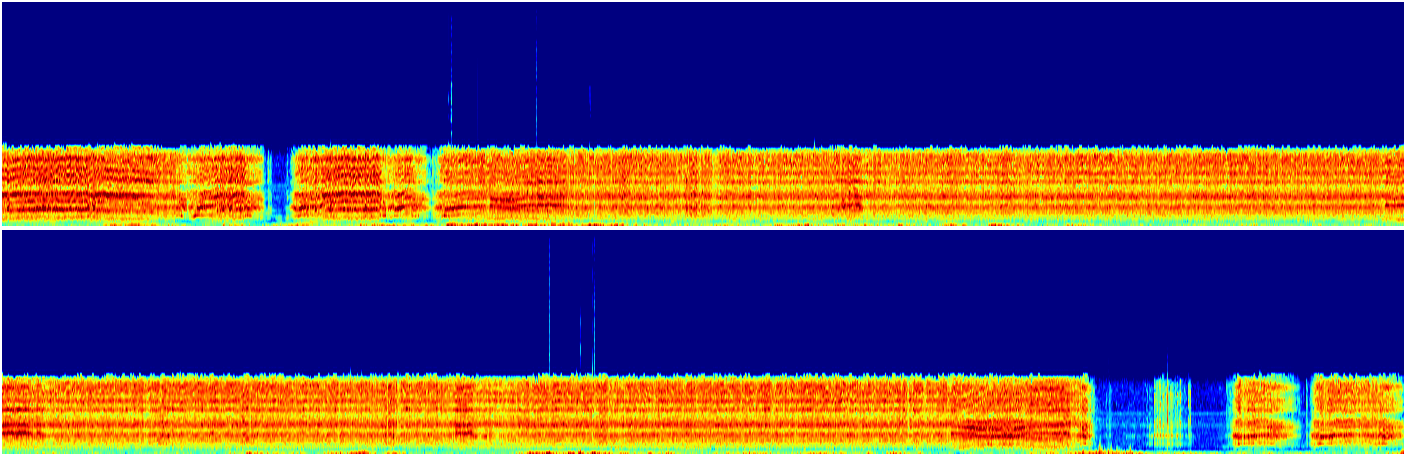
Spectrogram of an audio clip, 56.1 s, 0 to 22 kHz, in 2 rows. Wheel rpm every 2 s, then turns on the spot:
190, 180, 100, 150, 120, 200, 200, 200, 200, 200, 200, 200, 200, 200, 200, 200, 200, 200, 200, 200, 190, 200, 200, 200, 180, 20, 70, 110.
50-52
